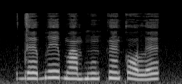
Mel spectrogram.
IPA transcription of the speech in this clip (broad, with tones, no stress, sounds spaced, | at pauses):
d ɛ˧ b e˦ b ã˧ b ũ˧ k ɛ̃˦ k ɔ˦˨ l ɛ˨˦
